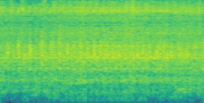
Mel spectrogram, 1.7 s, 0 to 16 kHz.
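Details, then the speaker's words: Honda CB Shine 125cc motorcycle, previously worked on but noise not cured, running: fast, harsh metallic clatter over the single. Engine knocking, condition very bad; main bearings suspected, engine to be removed and opened. "K engine করেছিল, but আওয়াজ complete হয়নি, ফের গাড়ি successful হয়নি।"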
